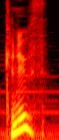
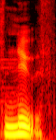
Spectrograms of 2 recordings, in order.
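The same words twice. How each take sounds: First: The word starts with a K sound. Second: The word starts with an N sound. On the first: The speaker calls it right. "the K is pronounced. ... it is. It's Knuth" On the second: The speaker calls it wrong. "I think it's Knuth without the K. I think the K is silent"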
